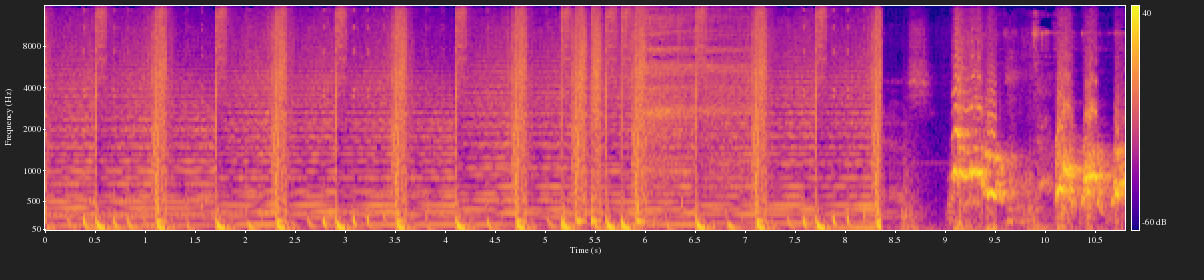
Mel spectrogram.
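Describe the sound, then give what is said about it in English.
A pet dog barks and yips in a few short, sharp bursts. “For those who don't know, that's my dog, Link.”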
